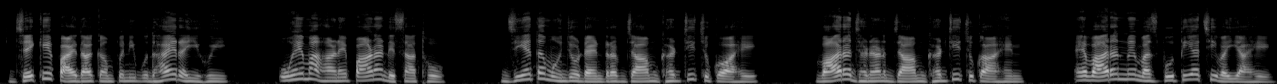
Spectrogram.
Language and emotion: Sindhi, neutral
